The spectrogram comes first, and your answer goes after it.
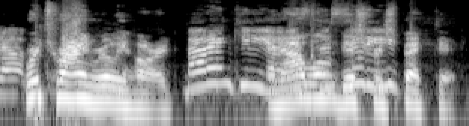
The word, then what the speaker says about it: Barranquilla: Pronounce the city. Barranquilla. Better Mary not, is 'cause going to there's two slaughter R's. me. I'm sure I messed that up. We're trying really hard. Barranquilla.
